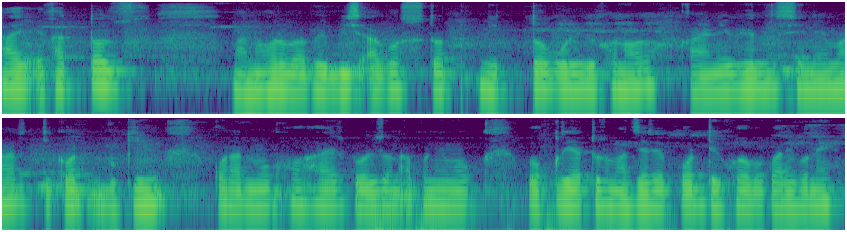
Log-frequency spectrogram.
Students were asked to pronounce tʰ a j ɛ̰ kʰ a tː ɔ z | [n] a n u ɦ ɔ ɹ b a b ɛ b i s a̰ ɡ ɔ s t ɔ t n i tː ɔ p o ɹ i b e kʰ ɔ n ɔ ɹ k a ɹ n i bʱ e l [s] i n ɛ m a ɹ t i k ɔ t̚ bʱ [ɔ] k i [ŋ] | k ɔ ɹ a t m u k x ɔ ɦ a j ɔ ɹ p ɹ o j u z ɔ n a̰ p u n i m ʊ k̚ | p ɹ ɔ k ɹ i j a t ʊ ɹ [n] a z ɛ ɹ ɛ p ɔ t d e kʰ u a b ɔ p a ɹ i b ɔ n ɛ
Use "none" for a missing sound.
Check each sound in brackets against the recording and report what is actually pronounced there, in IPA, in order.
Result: m, s, u, ŋ, m

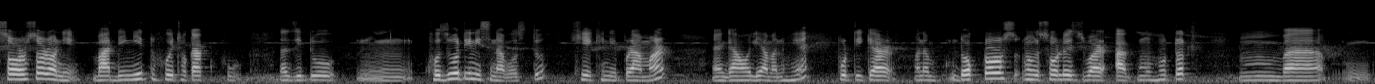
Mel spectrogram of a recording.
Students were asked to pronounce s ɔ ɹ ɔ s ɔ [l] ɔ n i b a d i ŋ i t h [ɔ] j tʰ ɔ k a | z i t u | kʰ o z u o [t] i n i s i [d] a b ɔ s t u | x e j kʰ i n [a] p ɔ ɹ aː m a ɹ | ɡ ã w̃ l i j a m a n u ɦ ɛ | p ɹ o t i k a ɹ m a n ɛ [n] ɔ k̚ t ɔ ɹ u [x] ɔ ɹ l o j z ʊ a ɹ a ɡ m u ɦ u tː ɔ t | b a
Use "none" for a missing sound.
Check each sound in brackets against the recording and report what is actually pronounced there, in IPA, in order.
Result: ɹ, o, t, n, i, d, s

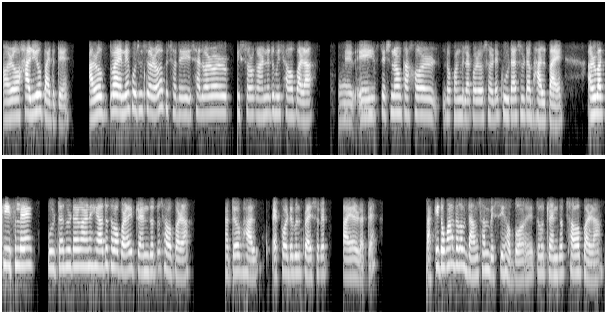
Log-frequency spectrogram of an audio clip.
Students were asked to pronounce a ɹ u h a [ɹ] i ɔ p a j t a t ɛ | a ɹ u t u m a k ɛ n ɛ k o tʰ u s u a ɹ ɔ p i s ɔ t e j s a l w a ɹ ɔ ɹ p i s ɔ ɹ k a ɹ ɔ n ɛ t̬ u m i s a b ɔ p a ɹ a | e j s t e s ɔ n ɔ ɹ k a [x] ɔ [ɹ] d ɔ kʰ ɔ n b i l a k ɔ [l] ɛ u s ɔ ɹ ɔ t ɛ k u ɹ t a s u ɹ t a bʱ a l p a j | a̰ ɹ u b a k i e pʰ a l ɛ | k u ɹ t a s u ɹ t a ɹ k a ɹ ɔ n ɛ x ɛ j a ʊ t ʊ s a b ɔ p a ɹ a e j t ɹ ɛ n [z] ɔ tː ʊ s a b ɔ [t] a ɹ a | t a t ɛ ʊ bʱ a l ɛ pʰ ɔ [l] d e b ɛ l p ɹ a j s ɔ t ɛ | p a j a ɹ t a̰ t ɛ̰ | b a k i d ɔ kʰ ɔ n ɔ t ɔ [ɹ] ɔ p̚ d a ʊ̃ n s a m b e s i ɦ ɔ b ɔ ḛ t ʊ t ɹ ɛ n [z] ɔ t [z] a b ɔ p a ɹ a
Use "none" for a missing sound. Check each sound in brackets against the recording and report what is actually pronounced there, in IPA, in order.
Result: ɹ, x, ɹ, ɹ, z, p, ɹ, l, z, s

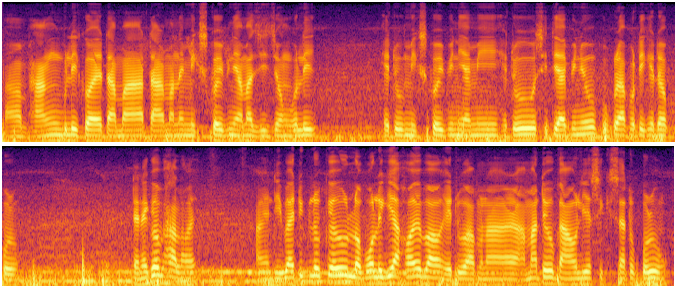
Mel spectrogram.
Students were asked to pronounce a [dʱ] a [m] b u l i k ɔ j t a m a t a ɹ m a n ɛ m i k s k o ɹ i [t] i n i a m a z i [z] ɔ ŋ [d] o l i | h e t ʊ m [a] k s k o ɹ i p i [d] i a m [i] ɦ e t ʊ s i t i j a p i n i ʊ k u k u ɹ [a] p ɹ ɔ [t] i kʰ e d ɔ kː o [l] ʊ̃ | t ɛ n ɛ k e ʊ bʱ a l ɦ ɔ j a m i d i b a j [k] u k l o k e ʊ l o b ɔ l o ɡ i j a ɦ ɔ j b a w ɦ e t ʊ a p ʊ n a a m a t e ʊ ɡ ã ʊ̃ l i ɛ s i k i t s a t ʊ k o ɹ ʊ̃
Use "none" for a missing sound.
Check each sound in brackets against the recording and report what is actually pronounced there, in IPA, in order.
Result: bʱ, ŋ, p, z, ɡ, i, n, i, a, t, ɹ, t

